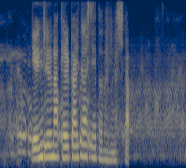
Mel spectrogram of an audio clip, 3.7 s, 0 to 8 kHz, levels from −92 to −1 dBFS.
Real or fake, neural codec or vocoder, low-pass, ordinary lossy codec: fake; codec, 16 kHz, 1 kbps, FreqCodec, larger model; none; none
